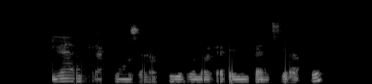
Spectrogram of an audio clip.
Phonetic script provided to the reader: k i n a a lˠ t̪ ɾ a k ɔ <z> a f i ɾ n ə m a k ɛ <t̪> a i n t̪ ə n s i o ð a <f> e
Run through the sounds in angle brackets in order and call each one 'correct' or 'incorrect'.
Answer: correct, correct, correct

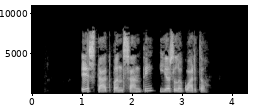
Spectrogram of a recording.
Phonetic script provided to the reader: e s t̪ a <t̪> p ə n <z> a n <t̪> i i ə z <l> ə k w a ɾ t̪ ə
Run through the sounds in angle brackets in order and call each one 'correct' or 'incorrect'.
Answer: correct, incorrect: s, correct, correct

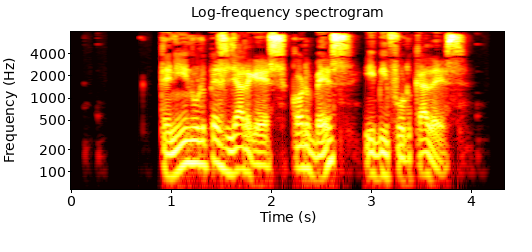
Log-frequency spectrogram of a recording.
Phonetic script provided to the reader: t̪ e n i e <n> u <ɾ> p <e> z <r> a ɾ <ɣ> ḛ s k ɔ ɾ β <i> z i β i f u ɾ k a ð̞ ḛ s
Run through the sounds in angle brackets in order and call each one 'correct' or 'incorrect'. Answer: correct, correct, correct, incorrect: ʎ, correct, incorrect: e

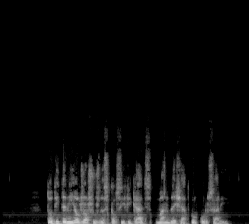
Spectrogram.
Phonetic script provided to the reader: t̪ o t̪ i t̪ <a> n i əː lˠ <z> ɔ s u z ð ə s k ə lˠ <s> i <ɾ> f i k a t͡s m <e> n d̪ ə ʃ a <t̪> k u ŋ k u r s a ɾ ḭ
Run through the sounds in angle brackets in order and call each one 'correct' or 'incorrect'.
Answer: incorrect: ə, correct, correct, incorrect: none, incorrect: a, correct

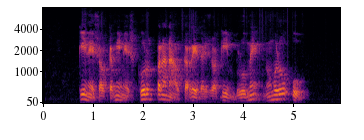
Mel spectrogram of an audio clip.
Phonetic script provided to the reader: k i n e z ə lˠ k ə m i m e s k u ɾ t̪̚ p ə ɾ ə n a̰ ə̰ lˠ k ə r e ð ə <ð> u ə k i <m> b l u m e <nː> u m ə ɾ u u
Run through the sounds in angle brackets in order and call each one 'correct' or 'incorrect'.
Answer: incorrect: ʒ, correct, incorrect: n

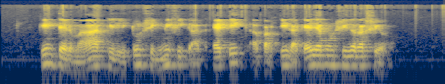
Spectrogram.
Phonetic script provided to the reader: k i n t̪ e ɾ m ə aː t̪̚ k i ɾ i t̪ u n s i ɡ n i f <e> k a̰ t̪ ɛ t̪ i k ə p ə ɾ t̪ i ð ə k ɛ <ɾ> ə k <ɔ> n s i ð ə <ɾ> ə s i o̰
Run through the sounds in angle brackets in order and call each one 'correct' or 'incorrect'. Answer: incorrect: i, incorrect: ʎ, incorrect: u, correct

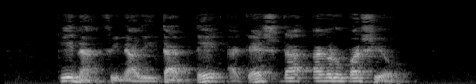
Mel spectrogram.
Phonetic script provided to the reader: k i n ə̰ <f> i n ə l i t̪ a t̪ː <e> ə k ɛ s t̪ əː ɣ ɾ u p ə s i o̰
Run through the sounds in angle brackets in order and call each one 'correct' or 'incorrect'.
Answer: correct, correct

